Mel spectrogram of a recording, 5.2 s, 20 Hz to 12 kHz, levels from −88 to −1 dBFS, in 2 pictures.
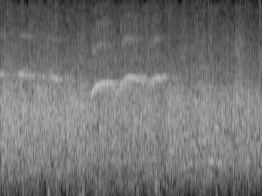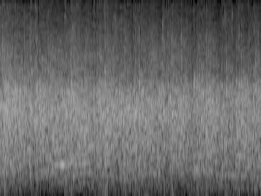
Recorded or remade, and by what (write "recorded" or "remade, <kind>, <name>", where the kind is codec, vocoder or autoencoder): recorded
